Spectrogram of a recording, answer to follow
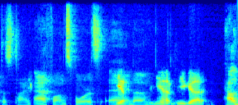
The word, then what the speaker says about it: Athlon Sports: Athlon Sports.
